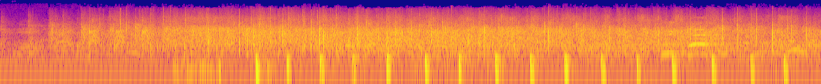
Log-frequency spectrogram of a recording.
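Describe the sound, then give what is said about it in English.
A room full of people applauding steadily, dense, with a regular low thumping beat starting a couple of seconds in and continuing beneath the clapping, plus faint voices. “Somebody barely clapping because they don't want to stay married.”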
